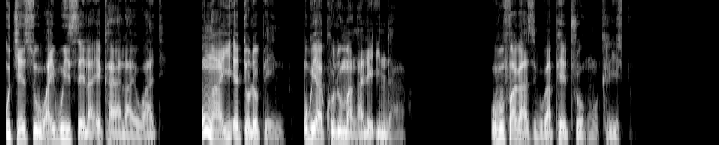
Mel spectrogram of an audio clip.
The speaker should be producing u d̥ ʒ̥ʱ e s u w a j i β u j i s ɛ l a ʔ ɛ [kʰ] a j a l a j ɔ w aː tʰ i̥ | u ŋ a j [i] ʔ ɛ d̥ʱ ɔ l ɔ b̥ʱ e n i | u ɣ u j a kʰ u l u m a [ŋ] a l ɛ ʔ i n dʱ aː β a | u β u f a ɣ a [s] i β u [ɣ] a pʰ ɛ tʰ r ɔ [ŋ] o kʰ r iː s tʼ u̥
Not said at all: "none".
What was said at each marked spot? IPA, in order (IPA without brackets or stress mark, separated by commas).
kʰ, i, ŋ, z, ɣ, ŋ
